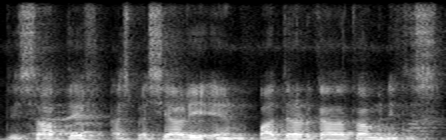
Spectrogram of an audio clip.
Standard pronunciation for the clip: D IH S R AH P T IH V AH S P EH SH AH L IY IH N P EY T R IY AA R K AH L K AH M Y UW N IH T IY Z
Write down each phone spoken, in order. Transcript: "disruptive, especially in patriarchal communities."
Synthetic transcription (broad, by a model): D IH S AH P T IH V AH S P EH S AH L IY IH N P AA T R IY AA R K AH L K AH M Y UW N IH T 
